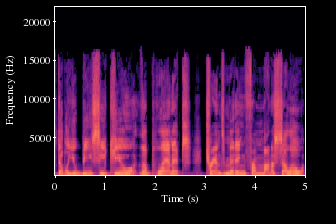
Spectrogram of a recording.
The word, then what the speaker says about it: Monticello: They say Monticello. That's how you say it. However, our new listeners in Charlottesville, Virginia, will be cringing because they know it's Monticello.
